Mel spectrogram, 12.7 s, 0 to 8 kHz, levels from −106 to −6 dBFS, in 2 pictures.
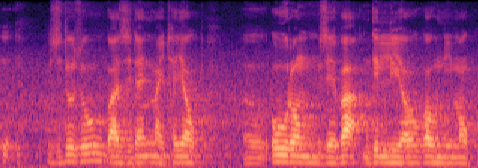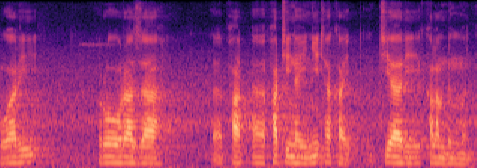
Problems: low volume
